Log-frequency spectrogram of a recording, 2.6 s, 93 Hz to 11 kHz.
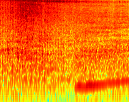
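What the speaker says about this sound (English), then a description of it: "our jet helicopter with our camera can fly only 170 miles an hour" A jet helicopter carrying a camera, flying nearby: a steady rotor and turbine drone that swells louder midway as a rising engine tone comes in, no speech.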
